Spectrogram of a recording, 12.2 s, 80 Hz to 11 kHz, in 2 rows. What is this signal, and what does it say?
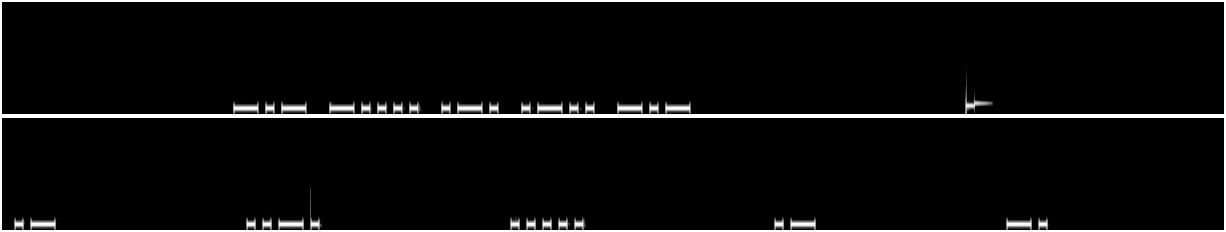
Morse code, heard as a keyed tone, about 30 wpm, spaced as for 13 wpm, 700 Hz. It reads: K6RLK AF5AN
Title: USA Call Signs - 5 Characters - 8x Character Spacing - 30wpm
